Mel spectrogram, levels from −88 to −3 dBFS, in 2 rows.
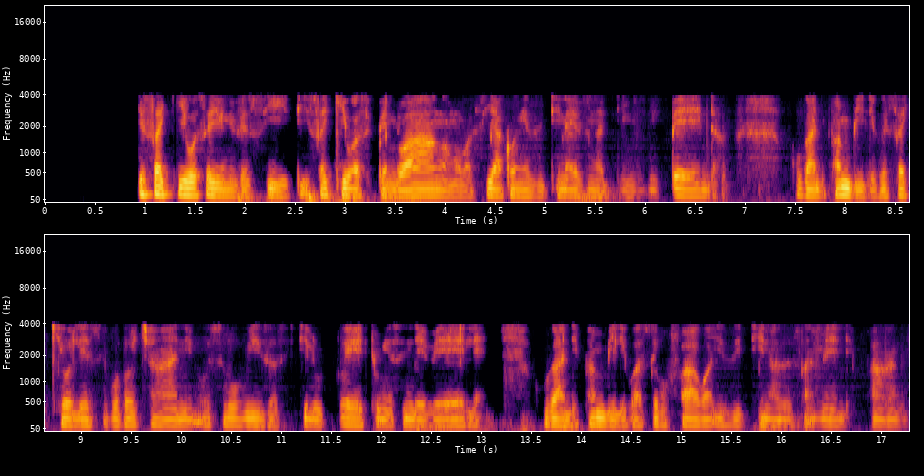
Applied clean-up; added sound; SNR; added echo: neural mask model DeepFilterNet 3.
